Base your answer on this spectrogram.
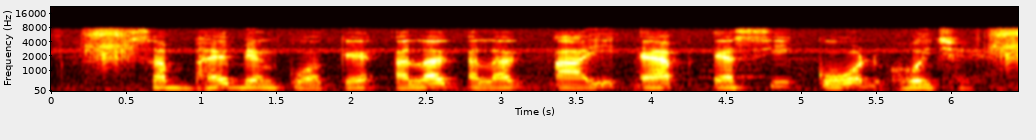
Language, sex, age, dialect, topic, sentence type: Maithili, male, 25-30, Angika, banking, statement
